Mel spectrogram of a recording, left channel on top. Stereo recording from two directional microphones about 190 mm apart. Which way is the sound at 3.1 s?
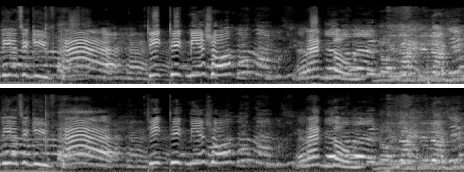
25° right (ahead or behind).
